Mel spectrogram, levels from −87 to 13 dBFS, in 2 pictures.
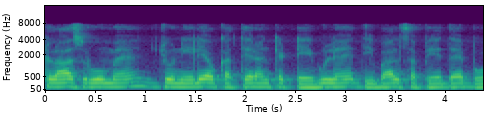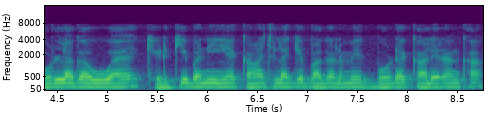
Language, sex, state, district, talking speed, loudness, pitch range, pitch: Hindi, male, West Bengal, Purulia, 205 wpm, -16 LUFS, 120-130 Hz, 125 Hz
